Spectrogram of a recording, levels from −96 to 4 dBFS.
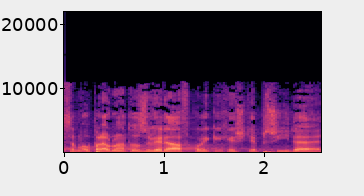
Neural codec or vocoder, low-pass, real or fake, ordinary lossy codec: none; 14.4 kHz; real; MP3, 48 kbps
